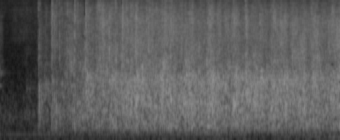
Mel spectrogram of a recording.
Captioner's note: audience applauding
